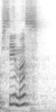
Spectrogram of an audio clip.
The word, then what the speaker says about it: Seamus: It's a C, like, you know, the ocean, and then Mus, M-U-S. – S-E-A-M-U-S? – Yeah.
